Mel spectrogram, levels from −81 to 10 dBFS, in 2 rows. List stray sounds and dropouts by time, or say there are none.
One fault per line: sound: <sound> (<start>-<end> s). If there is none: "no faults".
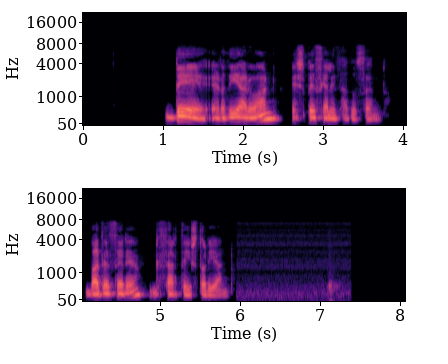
sound: whoosh (7.1-7.4 s)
